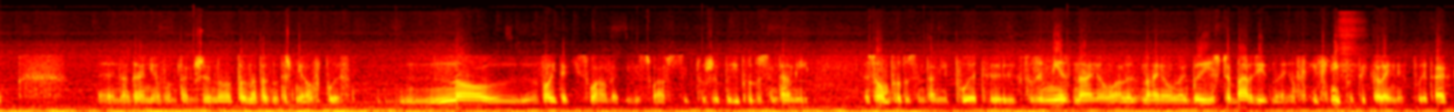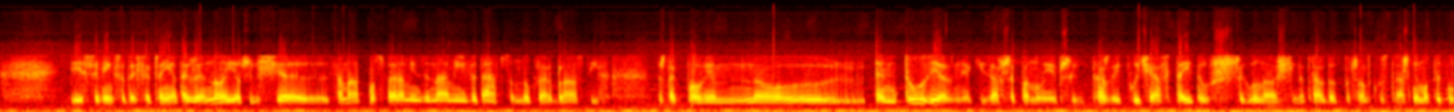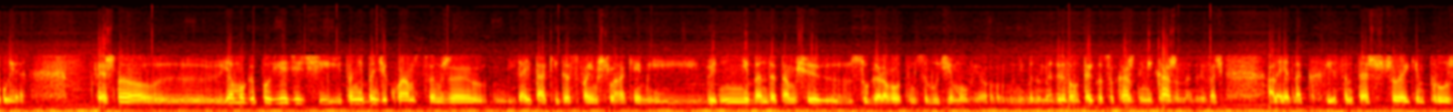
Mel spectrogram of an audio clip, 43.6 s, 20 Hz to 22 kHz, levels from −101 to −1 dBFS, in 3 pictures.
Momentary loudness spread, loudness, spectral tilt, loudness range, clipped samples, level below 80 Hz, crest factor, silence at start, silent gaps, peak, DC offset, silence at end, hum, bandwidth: 9 LU; -31 LUFS; -5 dB/octave; 3 LU; under 0.1%; -44 dBFS; 14 dB; 0 s; none; -18 dBFS; under 0.1%; 0 s; none; 17.5 kHz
